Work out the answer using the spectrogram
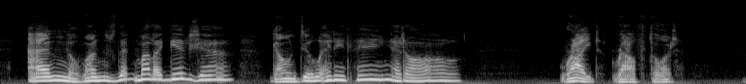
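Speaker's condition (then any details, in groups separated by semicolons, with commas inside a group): No condition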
